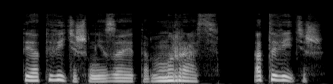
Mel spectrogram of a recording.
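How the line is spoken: Desperate, vengeful whisper. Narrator (Russian): прошептала не я, а моя вторая личность, отчаянная, жестокая и готовая мстить

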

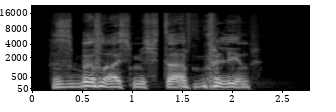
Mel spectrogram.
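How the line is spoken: Choppy words through laughter. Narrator (Russian): Прорывались сквозь смех отрывистые слова

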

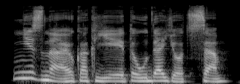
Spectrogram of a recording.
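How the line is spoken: Grumbling. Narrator (Russian): проворчала Мелисент

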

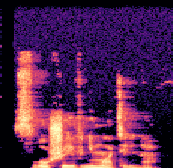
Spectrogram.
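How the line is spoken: Gruff grumble from father. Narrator (Russian): буркнул отец

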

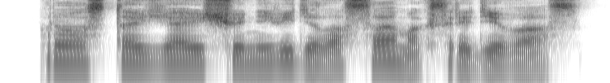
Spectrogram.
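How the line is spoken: Confessing after deep sigh. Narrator (Russian): глубоко вздохнув, призналась Лиана

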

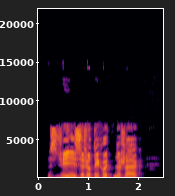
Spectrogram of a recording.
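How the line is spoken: Pleading. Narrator (Russian): взмолился Олег

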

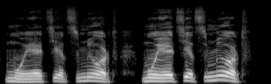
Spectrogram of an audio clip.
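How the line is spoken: Urgent desperate shout. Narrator (Russian): Он чувствовал, что ему нужно буквально прокричать кому-то

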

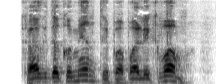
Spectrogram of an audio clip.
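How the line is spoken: Stern repeated question. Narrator (Russian): строго повторил вопрос Антон

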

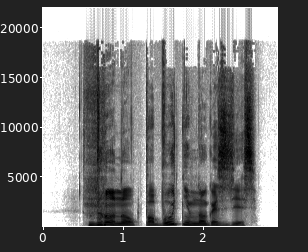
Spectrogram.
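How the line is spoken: Laughing. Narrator (Russian): засмеялся Арф

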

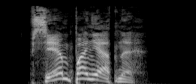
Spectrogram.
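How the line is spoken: Loud repetition. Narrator (Russian): громко повторяю я

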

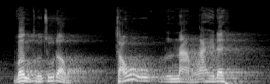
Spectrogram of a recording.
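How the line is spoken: Loud respectful shout. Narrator (Vietnamese): Quân nghiêm người hét to

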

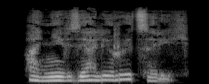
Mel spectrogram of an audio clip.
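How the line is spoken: Whisper. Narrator (Russian): прошептала я

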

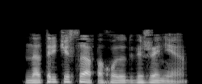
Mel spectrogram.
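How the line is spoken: Growl. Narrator (Russian): прорычал Копия

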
